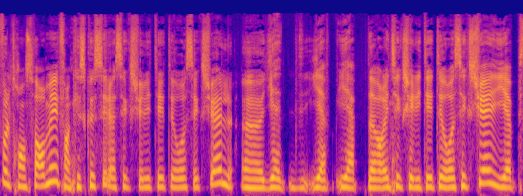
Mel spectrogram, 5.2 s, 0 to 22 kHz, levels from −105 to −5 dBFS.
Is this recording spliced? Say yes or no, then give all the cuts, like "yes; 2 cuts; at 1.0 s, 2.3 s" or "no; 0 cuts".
yes; 2 cuts; at 2.4 s, 3.6 s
